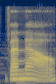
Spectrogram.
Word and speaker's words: Venao: A long, protected beach, Playa Venao, officially Venado but pronounced and spelled as Venao, recently transformed from a wild beach on the southern edge of the peninsula de Azuero to a go-to destination.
